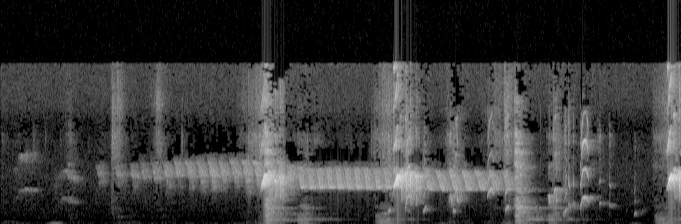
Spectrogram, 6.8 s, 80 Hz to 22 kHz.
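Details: Atlantic canary chicks, seven days old, in the nest on 12 April 2022: a long, high, buzzy trilled note held steady for several seconds, broken by sharp clicks and short bursts of rustling.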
